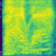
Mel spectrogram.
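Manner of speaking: very high, soft quacking noise; duck-like squawk. Shown as a demonstration. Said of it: "Sound like a duck".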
